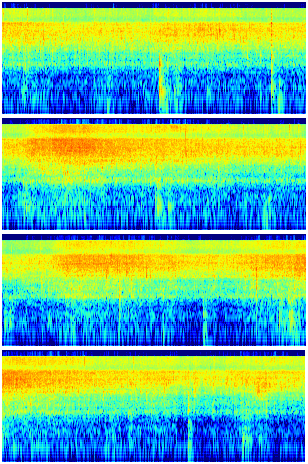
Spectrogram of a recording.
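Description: Stuffed pointed gourd filled with prawns fries in hot oil, giving a steady, close sizzle with soft crackles and occasional stirring taps, and no voices over it.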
